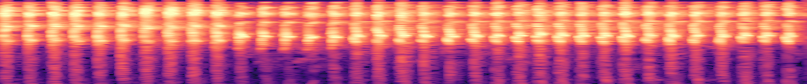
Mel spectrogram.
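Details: Lovebird in extended ngekek song, used to tutor white-rumped shama; a shrill, regularly pulsed chattering trill of high notes repeated about three times a second from start to end.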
